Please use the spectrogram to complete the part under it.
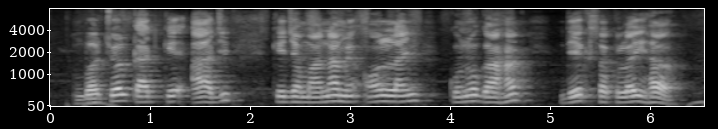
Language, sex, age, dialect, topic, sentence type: Magahi, male, 36-40, Western, banking, statement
